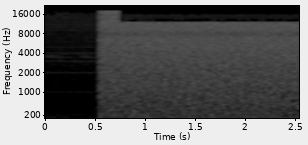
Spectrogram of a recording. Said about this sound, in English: All I'm getting is static, mate. I get static when you're coming in. So I can tell you're connecting, but it's a worse wind tunnel than usual.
